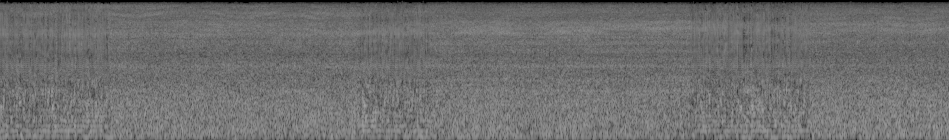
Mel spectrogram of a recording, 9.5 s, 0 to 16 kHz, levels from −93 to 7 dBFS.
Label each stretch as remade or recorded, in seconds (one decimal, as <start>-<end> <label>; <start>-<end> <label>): 0.0-1.1 remade; 1.1-3.6 recorded; 3.6-4.3 remade; 4.3-6.9 recorded; 6.9-8.1 remade; 8.1-9.5 recorded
